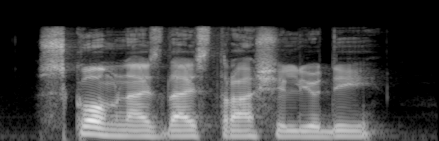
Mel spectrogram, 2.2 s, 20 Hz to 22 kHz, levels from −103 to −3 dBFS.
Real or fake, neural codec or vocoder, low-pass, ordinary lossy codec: real; none; 10.8 kHz; none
